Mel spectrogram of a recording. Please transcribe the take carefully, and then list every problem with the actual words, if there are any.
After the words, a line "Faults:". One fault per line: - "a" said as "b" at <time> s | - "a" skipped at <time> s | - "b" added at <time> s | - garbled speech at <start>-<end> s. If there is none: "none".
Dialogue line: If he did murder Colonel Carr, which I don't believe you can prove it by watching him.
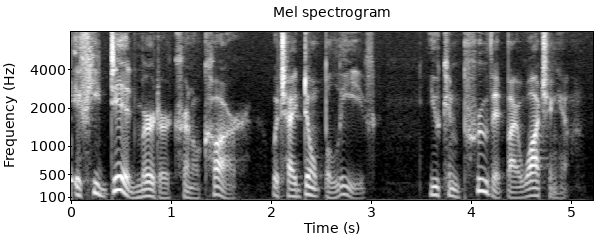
If he did murder Colonel Carr, which I don't believe you can prove it by watching him.
Faults:
none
